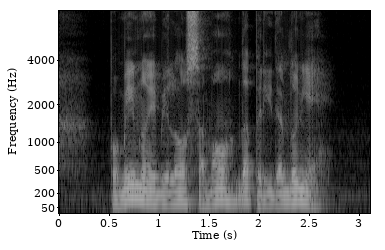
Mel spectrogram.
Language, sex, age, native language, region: Slovenian, male, 30-49, Slovenian, Savinja region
